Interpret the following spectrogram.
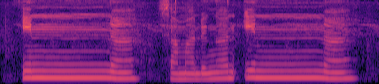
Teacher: Oke, naam, di halaman berikutnya kita mengenal huruf yang ditasyid, yaitu suaranya ditekan, ditahan 2 harokat dan berdengung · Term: nun tasyid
